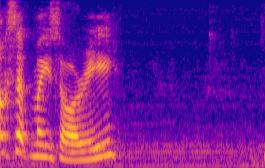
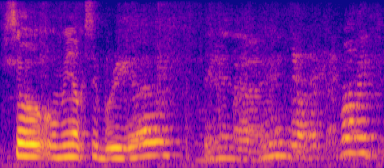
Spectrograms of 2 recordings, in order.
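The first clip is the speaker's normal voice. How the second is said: normal talking voice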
